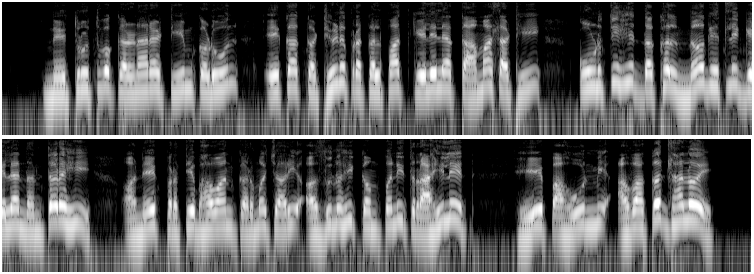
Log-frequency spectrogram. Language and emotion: Marathi, surprised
